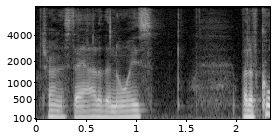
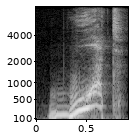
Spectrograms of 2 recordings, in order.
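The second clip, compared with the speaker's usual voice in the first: much higher shouted "What?"; loud grocer; 12 semitones higher, 3 dB louder than usual. Acted. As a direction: bark back in disbelief. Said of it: "grocer can't hear".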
